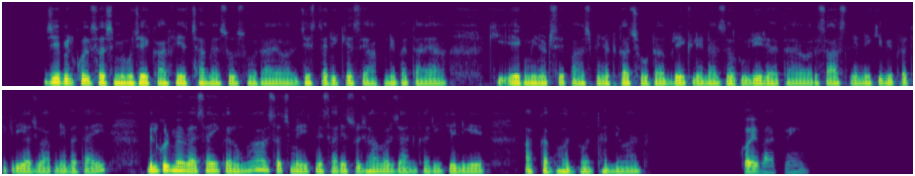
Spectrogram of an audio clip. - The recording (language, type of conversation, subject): Hindi, advice, व्यस्तता में काम के बीच छोटे-छोटे सचेत विराम कैसे जोड़ूँ?
- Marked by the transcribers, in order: in English: "ब्रेक"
